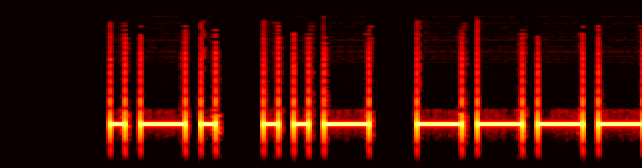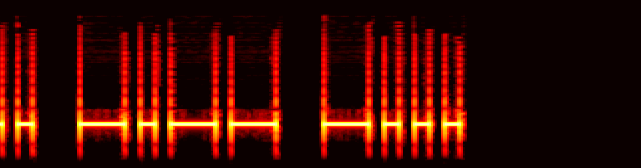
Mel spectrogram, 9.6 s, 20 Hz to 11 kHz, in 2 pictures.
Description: Morse code, heard as a keyed tone, about 10 wpm, 800 Hz. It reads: RU9YB
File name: LEZIONI / 10 SIGNS / 10A SLASH 10wpm 2808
